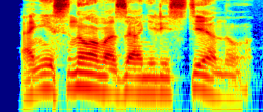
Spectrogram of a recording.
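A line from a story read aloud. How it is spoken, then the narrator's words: Muttering. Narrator (Russian): пробормотал Мазалай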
